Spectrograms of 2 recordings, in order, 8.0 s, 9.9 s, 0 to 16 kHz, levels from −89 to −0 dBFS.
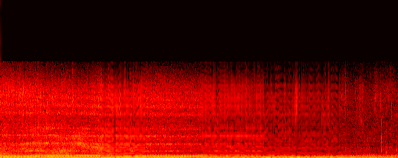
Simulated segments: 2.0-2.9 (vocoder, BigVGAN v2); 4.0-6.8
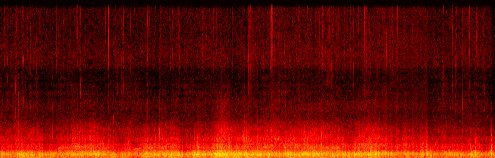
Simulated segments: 7.5-8.6 (vocoder, BigVGAN v2)

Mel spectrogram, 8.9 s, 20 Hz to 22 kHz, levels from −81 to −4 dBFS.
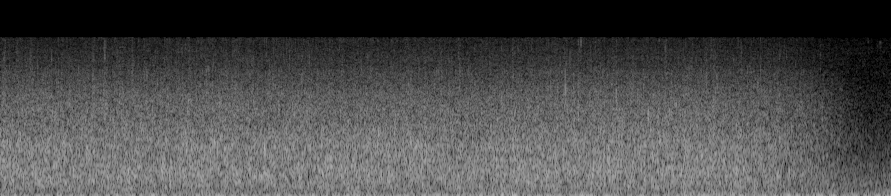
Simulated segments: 0.0-1.0 (vocoder, BigVGAN v2); 3.9-8.9

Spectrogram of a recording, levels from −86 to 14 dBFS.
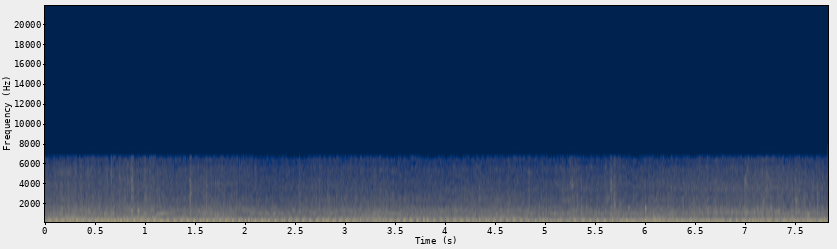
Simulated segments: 2.0-2.8 (vocoder, BigVGAN v2); 3.8-4.4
